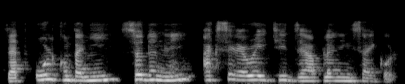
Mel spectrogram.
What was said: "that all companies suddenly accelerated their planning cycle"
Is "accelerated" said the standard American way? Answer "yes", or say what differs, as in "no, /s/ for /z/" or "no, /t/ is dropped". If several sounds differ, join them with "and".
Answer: yes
